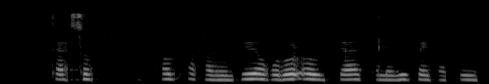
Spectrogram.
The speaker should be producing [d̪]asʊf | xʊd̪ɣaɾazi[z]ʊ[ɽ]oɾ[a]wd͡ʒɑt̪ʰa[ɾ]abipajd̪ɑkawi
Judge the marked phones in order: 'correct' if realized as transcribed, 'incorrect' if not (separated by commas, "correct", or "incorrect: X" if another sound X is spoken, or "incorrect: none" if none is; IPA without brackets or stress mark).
incorrect: t̪, incorrect: ɣ, incorrect: ɾ, correct, incorrect: l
